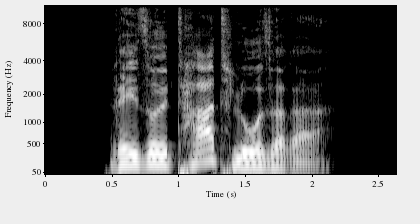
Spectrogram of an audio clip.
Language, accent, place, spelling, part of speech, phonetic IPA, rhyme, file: German, Germany, Berlin, resultatloserer, adjective, [ʁezʊlˈtaːtloːzəʁɐ], -aːtloːzəʁɐ, De-resultatloserer.ogg
- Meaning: inflection of resultatlos: 1. strong/mixed nominative masculine singular comparative degree 2. strong genitive/dative feminine singular comparative degree 3. strong genitive plural comparative degree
